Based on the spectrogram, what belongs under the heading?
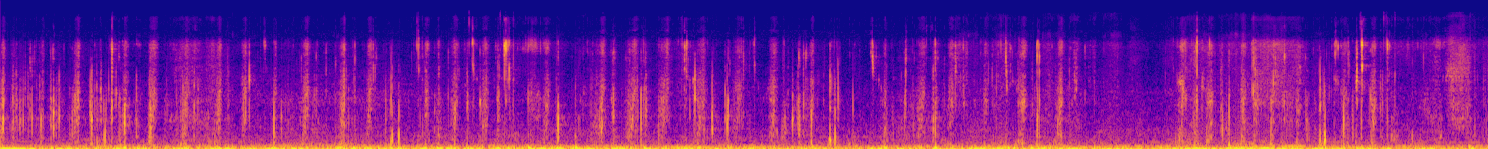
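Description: A person chewing and biting into a soft cream-topped pastry, close to a clip-on microphone: a steady run of quick mouth clicks and smacks over a low, steady hum.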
